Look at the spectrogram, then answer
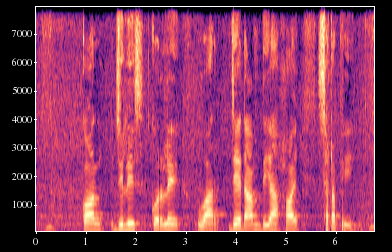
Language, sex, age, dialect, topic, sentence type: Bengali, male, 18-24, Jharkhandi, banking, statement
